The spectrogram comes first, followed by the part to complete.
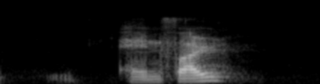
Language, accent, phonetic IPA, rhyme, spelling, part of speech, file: German, Austria, [ˈaɪ̯nˌfal], -aɪ̯nfal, Einfall, noun, De-at-Einfall.ogg
- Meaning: 1. idea 2. invasion, inroad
